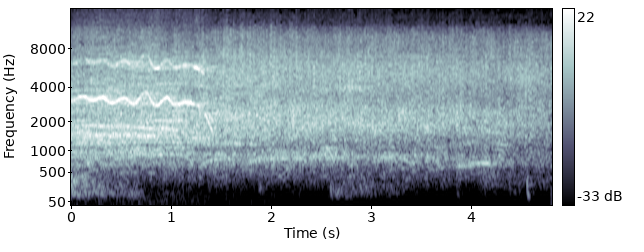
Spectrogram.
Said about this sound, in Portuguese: Aplaude mais alto aí esse povo, gente, por favor.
